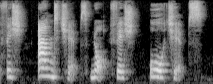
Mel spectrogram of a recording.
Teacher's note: now I'm giving stress to and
